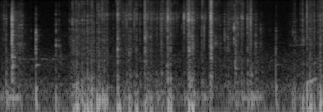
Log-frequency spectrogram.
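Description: A metal blade shaves and scrapes the surface of a solid pale bar of soap. Quick, crisp scraping strokes with bright, dry, crackling edges sound over a soft low rumble, each cut stopping almost instantly.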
